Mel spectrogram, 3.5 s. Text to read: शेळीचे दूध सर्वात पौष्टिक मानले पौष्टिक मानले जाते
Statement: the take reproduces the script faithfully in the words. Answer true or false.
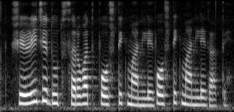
true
